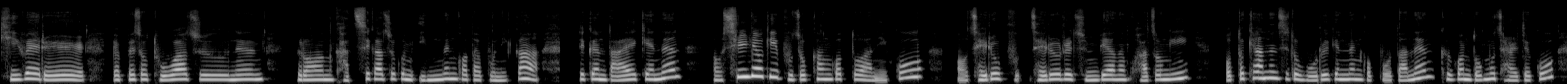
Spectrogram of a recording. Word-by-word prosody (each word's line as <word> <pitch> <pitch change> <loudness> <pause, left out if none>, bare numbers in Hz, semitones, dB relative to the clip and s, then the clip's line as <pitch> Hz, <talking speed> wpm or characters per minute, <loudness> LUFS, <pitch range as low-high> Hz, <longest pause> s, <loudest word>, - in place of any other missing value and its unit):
기회를 220 -3 +2 0.3
옆에서 225 +2 -1
도와주는 225 +1 +1 0.3
그런 215 0 +1
가치가 240 +6 -2
쪼금 240 -2 -1
있는 220 +5 +2
거다 220 -3 -3
보니까 205 +5 -1 0.4
지금 235 -1 +2
나에게는 235 - +1 0.3
어 200 - -3
실력이 355 - +5
부족한 230 0 -1
것도 240 -2 -2
아니고 285 - -2 0.3
어 - - -4
재료 210 +6 +1
부 215 -5 -13
재료를 235 +3 +1
준비하는 220 +1 0
과정이 225 +7 +1 0.3
어떻게 255 +9 -3
하는지도 280 -5 +2
모르겠는 225 +4 +1
것보다는 200 - -2
그건 235 -1 +1
너무 230 +4 +1
잘 190 -6 -5
되고 250 - -3
225 Hz, 300 characters per minute, -22 LUFS, 210-245 Hz, 0.4 s, 실력이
